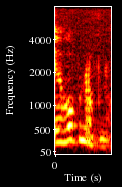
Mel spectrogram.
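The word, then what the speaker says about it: Hoʻoponopono: That's the spelling. So यू से हो ओपनोपनो।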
